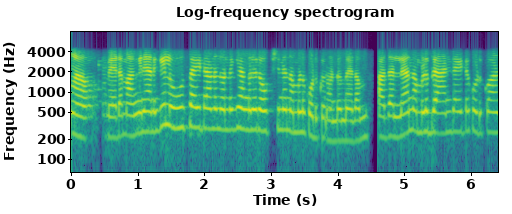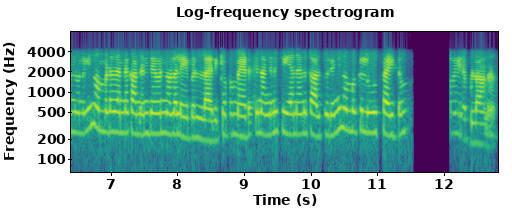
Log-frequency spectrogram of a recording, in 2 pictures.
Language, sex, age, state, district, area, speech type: Malayalam, female, 18-30, Kerala, Thiruvananthapuram, rural, conversation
